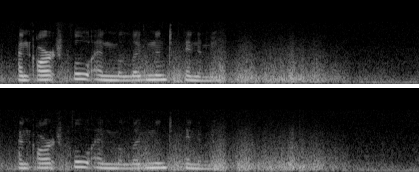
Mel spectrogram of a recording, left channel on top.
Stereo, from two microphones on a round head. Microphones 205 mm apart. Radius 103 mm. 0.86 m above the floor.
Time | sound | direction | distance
0.2 | a woman speaking | 40° left (ahead or behind) | ?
